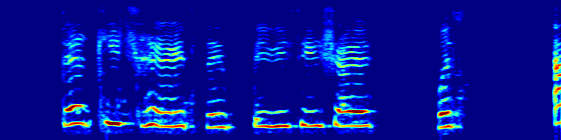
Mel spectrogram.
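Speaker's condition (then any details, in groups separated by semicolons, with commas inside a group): Cerebral palsy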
